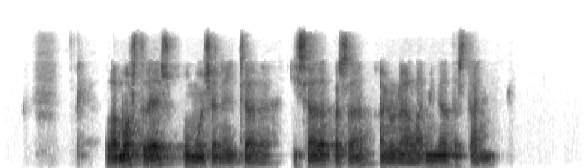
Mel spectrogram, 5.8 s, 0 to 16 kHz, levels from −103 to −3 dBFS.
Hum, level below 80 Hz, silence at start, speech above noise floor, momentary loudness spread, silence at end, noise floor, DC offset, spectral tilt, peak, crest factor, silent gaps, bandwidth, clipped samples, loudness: none; -54 dBFS; 0.75 s; 71 dB; 11 LU; 0.9 s; -90 dBFS; under 0.1%; -5 dB/octave; -2 dBFS; 18 dB; none; 8 kHz; under 0.1%; -20 LUFS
